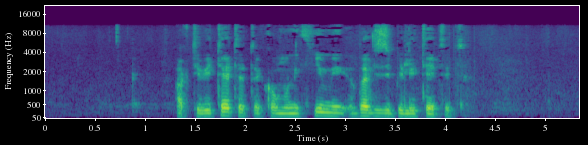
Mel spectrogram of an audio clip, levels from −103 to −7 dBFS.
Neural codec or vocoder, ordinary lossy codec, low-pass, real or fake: none; MP3, 96 kbps; 10.8 kHz; real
